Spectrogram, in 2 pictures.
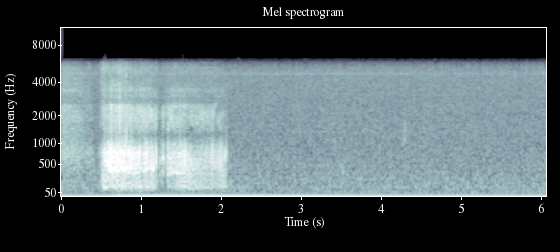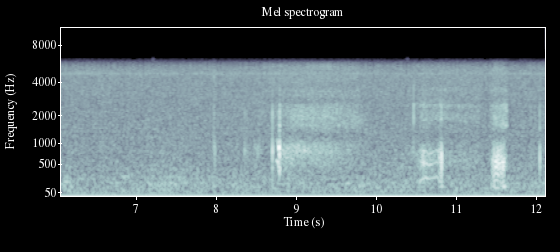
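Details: One loud, rough, snorting snore at the start, then faint breathy snuffles against a steady room hiss; snoring.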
